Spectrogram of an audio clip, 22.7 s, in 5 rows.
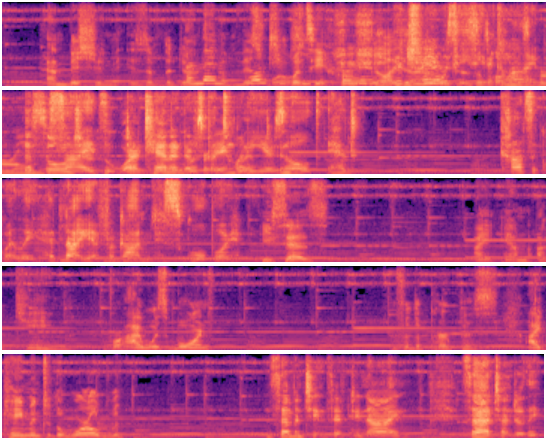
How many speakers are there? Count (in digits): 6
